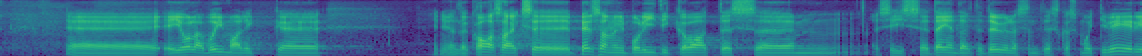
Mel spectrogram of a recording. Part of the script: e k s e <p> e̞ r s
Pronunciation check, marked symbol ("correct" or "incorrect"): correct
